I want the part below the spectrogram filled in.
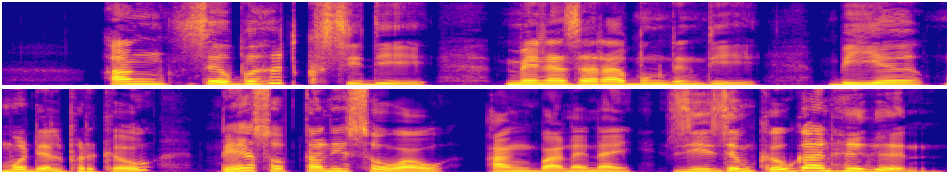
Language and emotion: Bodo, happy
